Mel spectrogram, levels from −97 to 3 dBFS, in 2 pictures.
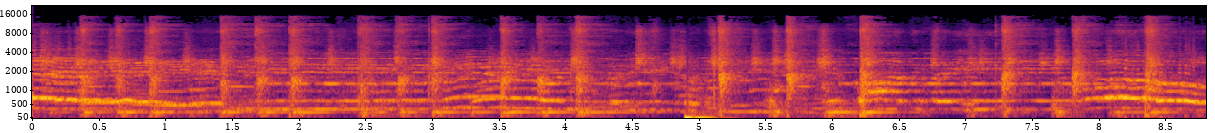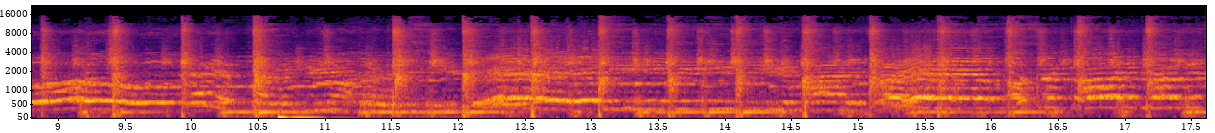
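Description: At 4.89 s a phantom power thump hits, lasting until 5.17 s. It peaks at about -4 dBFS and dies away in roughly 63 ms. A second thump follows at 10.65 s, running to 11.07 s, again near -4 dBFS, with a longer decay of about 95 ms. Each one comes from a supply being switched on a live input. The sudden voltage step passes through the coupling capacitors and emerges as a deep, dull blow.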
